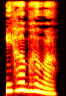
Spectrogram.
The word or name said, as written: ಇಹಭವ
